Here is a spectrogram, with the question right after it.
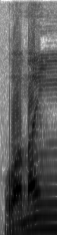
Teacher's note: ومن نون ساکن کے بعد حرف یرملون کا یا ادغام باغنہ ہوگا۔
